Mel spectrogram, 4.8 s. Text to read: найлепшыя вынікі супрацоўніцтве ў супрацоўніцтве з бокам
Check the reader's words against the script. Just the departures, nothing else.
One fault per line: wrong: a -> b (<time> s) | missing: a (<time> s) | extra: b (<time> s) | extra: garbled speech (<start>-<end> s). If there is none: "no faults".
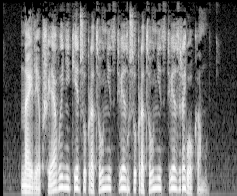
no faults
